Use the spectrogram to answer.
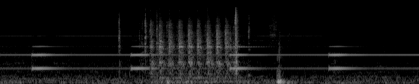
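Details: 2002 Ford Explorer 4x4 4.0 V6, won't start overnight: about a second of rapid clicking, roughly ten a second, between warning chimes, engine never turns over; not the battery, and a new starter didn't fix it.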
